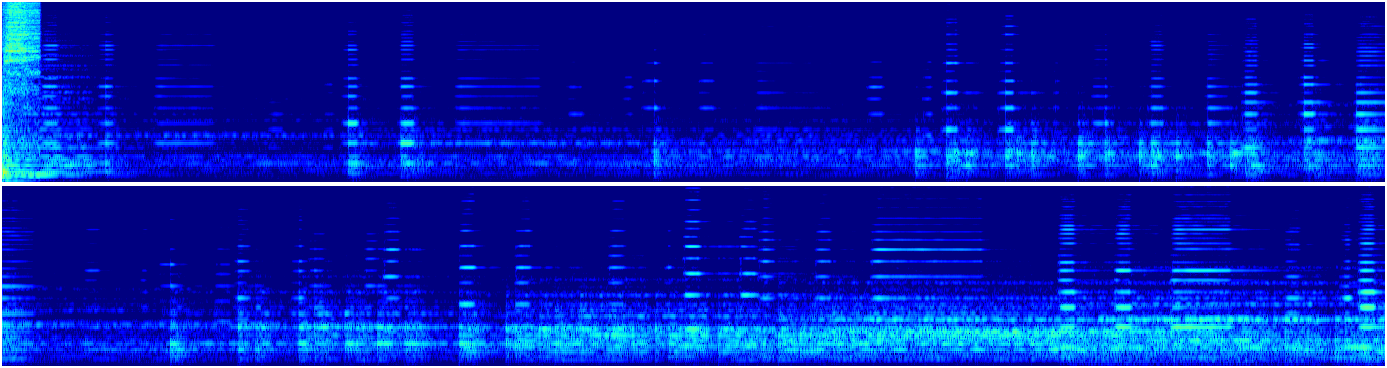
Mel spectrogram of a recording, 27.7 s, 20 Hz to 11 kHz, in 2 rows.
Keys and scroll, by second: 10.8 ctrl+alt+z, 11.3 ctrl+alt+z, 11.5 ctrl+alt+z, 18.3 ctrl+alt+z.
